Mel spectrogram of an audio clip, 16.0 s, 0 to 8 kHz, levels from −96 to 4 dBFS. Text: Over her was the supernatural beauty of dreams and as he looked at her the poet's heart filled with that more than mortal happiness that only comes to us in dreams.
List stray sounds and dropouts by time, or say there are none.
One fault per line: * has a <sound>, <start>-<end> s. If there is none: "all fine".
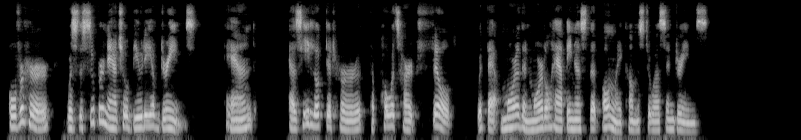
all fine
